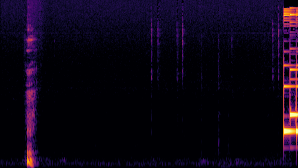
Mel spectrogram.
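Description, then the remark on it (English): A single soft tap, then several seconds of near silence before a clear, steady electronic ringing tone starts up right at the end as an outgoing phone call to a pastor begins to ring during a live morning prayer show. “I guess I could call him right now.”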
